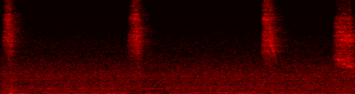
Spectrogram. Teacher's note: there's no vibration which means letter t and letter s they are voiceless sounds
